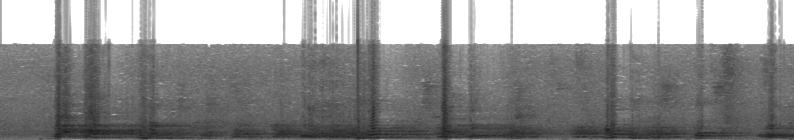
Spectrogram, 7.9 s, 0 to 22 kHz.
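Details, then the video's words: Dogs in a barking lot, recorded on 1/3/20: loud, dense chorus of overlapping barks and yips from several dogs, sharp bursts every half second or so over continuous howling and whining. "The Barking Lot"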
